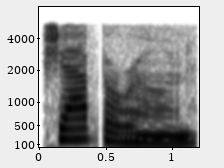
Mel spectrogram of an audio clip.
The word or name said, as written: chaperon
